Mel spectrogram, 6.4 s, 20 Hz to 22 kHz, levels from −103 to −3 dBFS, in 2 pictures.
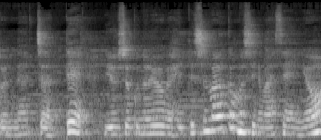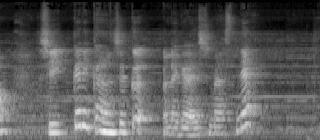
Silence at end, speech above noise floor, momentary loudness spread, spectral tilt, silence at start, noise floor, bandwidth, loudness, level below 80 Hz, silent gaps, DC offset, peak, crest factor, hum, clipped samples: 0.55 s; 25 dB; 12 LU; -4.5 dB/octave; 0 s; -48 dBFS; 15 kHz; -23 LUFS; -64 dBFS; none; under 0.1%; -4 dBFS; 18 dB; none; under 0.1%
